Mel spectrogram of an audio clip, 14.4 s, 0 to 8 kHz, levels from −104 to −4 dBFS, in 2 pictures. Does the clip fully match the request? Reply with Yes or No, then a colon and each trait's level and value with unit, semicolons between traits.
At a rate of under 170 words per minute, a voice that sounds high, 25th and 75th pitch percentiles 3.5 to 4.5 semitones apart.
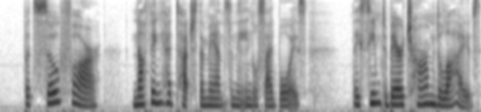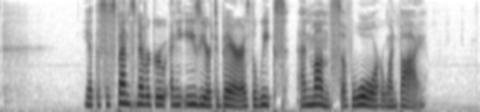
No: average, 150 wpm; high, 205 Hz; average, 3.0 semitones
